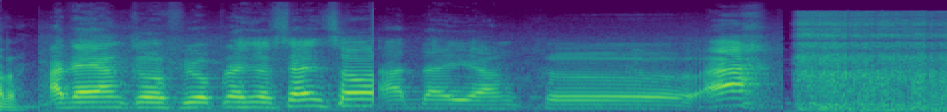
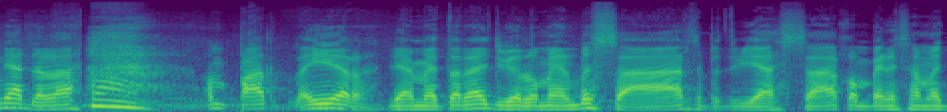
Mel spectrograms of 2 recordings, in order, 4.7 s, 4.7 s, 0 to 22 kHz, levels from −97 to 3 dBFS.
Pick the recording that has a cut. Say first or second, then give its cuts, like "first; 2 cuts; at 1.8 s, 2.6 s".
first; 1 cut; at 1.9 s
